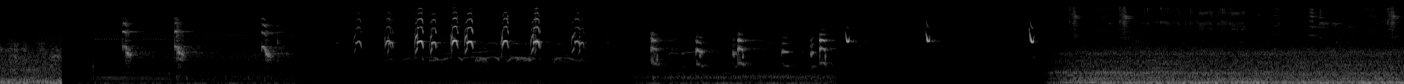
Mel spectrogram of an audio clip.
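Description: Recorded bird calls of several species, one after another with short gaps: three harsh calls, then a fast run of high chirping notes, another run of calls, and a few thin high whistles. About ten seconds in, a steady noise takes over.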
